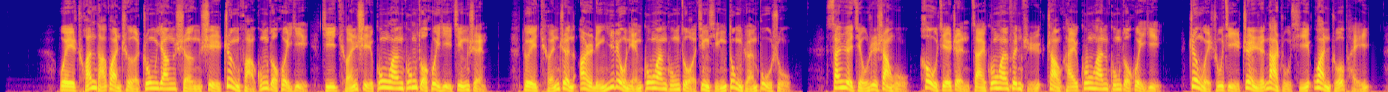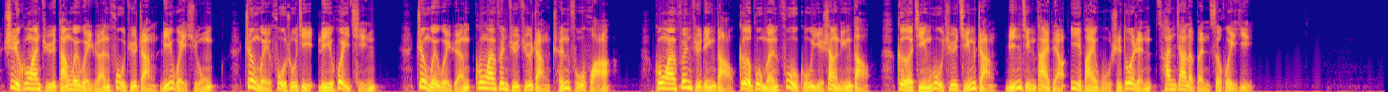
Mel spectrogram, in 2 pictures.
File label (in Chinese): 男 新闻播报; 某镇召开公安工作会议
